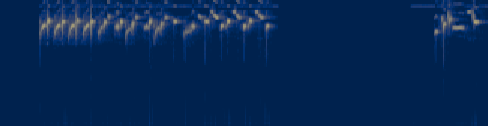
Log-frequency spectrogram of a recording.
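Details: European goldfinch singing in the Spanish style on a recording for wild-bird song enthusiasts: quick twittering trills and chattering notes for about three seconds, a pause, then a short burst of sharp notes.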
